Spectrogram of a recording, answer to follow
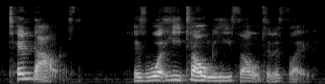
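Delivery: ordinary talk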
